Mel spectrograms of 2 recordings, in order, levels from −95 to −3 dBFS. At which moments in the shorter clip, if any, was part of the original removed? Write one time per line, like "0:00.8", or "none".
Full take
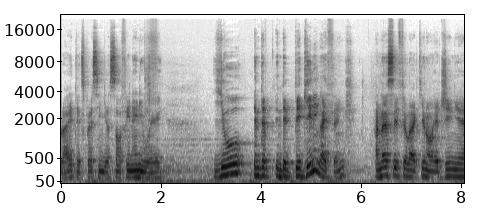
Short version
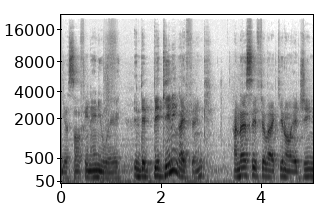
0:01.4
